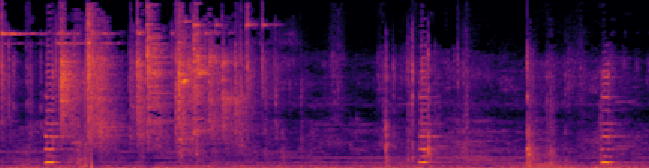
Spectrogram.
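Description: Grocery items clattering and rustling as they are handled on a checkout counter, with three short checkout beeps: one early, one near three seconds and one at the end. Store background music plays underneath.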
